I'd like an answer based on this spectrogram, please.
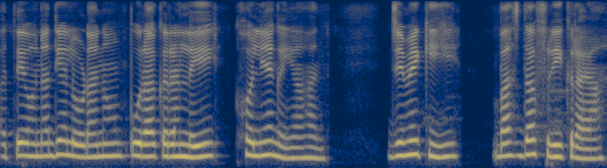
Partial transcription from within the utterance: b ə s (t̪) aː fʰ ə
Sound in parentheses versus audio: incorrect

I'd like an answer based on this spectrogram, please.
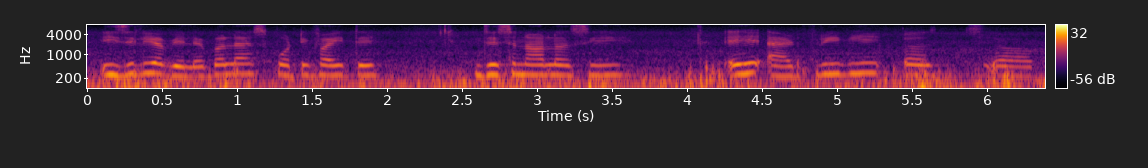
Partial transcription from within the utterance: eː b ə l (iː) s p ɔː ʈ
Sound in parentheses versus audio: incorrect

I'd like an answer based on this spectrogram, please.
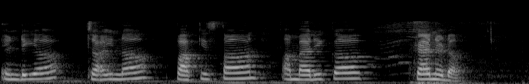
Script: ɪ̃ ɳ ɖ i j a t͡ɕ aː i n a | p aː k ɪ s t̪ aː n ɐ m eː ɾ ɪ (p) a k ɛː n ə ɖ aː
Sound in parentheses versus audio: incorrect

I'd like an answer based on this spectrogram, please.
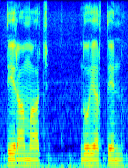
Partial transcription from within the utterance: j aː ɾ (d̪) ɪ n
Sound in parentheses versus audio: incorrect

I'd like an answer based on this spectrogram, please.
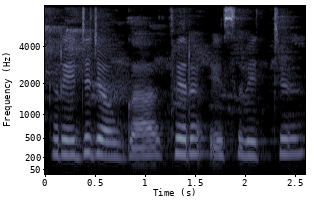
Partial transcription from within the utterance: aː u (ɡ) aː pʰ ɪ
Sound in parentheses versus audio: correct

